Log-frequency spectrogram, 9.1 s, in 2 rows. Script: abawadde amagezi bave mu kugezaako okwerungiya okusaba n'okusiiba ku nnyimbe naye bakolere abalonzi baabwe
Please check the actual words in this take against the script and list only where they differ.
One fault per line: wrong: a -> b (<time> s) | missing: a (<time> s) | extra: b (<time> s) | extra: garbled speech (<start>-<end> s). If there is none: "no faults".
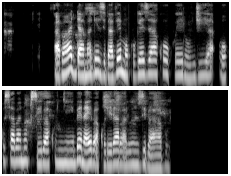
no faults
